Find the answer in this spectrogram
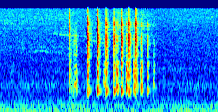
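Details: Two juvenile sandhill cranes at George W. Mead Wildlife Area give a brief, rolling rattle of about eight quick, harsh pulses over half a second, with soft background hiss.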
